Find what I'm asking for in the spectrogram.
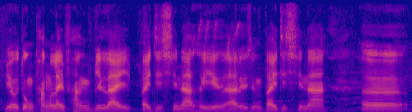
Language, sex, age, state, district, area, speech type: Bodo, male, 45-60, Assam, Udalguri, rural, spontaneous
